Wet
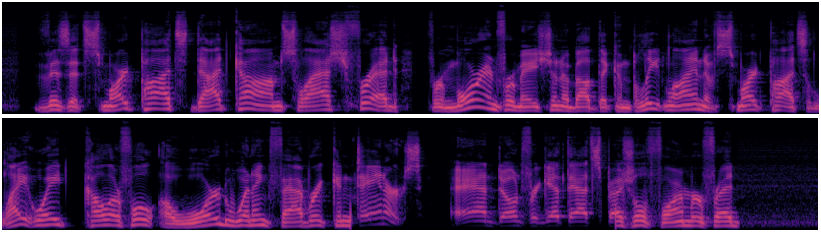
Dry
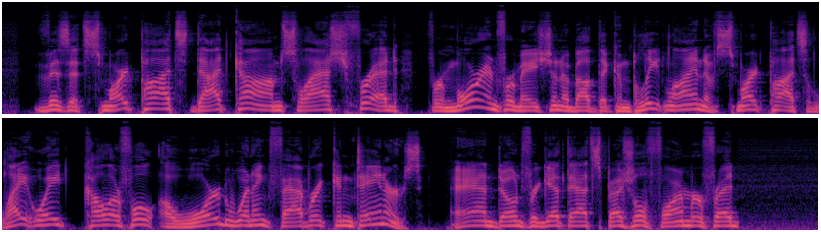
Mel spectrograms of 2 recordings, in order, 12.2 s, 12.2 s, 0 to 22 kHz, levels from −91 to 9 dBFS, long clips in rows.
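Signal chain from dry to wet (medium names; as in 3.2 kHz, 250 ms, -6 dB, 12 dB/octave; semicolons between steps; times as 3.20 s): high-pass 200 Hz 24 dB/octave, from 8.74 s 570 Hz, from 10.73 s 210 Hz; trim -3.5 dB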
